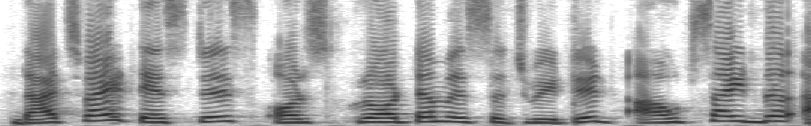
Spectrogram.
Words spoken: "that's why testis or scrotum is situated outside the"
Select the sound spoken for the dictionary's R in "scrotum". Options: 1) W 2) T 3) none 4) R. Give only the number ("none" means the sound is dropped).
4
